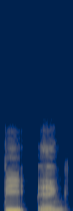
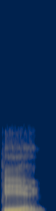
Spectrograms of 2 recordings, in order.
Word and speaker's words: being: when you're trying to in the word being when you're trying to go from that e sound to the in adding a slight very slight Y sound to it it's like somewh likeing Bing Bing it's not Bing it's B being being add a slight Y in there um very slight and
